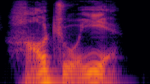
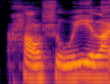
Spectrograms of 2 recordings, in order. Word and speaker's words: 主意: 好主意. Did I say that right? – No, the second character is second tone. – Really? Because usually it's a third tone, right?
